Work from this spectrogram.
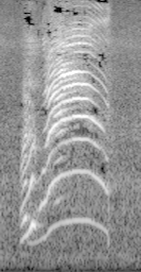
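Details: Female cat Oyster, annoyed and wanting to be let out, gives a short rising chirp that runs straight into a sustained, level meow which drops away at the end.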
